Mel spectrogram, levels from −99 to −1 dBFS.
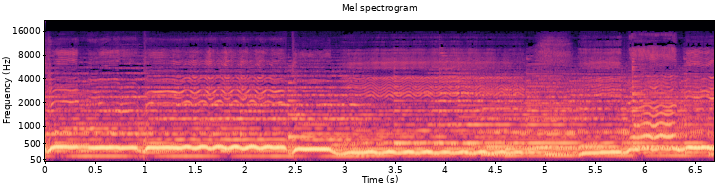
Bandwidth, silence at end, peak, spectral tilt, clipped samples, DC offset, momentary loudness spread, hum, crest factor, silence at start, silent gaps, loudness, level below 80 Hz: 11.5 kHz; 0 s; -2 dBFS; -6 dB/octave; under 0.1%; under 0.1%; 4 LU; none; 8 dB; 0 s; none; -12 LUFS; -62 dBFS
